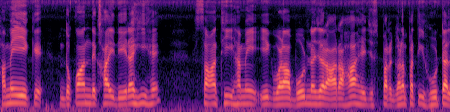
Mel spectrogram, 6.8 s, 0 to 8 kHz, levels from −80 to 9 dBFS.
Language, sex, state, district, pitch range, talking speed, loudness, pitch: Hindi, male, Jharkhand, Sahebganj, 130-155 Hz, 185 wpm, -19 LUFS, 145 Hz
